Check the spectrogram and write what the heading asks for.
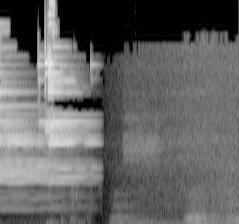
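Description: Metal percussion chimes ringing with a shimmering high tone, struck again about half a second in, then cut off abruptly about a second in, leaving low room noise.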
